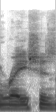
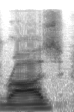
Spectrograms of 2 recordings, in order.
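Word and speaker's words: Ra's: though was that like they kept mispronouncing Race's name as Roz and it's race it's always been race and I will fight to the death anybody who calls it Ross also Riley I you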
